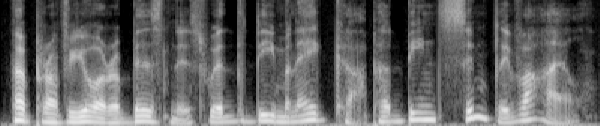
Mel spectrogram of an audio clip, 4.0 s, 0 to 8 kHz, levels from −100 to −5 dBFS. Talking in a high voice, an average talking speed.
No: low, 120 Hz; average, 180 wpm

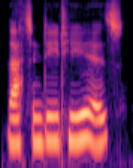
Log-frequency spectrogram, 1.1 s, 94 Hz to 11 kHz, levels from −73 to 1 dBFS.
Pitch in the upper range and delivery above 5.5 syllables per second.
No: high, 200 Hz; 5.3 syllables/s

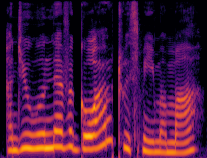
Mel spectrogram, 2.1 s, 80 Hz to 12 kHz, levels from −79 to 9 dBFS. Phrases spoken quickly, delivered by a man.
No: fast, 260 wpm; female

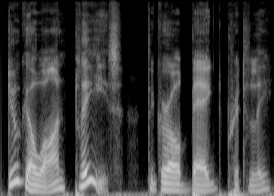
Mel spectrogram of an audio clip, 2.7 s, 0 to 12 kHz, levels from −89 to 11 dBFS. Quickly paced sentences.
No: average, 155 wpm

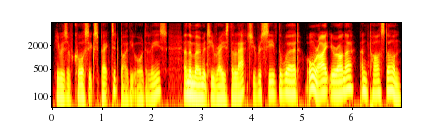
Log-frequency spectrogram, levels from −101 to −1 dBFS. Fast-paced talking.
Yes: fast, 225 wpm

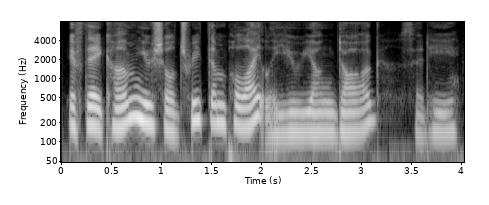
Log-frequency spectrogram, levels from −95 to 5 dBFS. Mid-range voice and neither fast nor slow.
Yes: medium, 170 Hz; average, 195 wpm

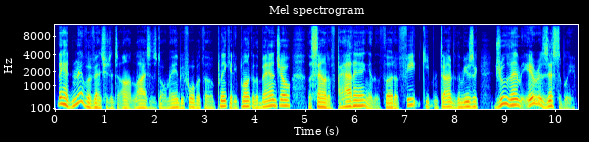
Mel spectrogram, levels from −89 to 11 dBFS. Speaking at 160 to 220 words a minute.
Yes: average, 190 wpm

